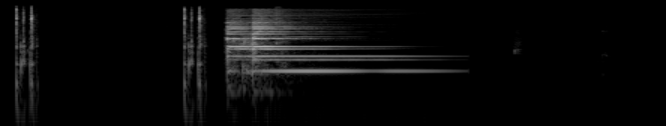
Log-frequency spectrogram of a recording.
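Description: Two quick mouse clicks, then two more, then one bell ding that rings and fades over about a second and a half: a subscribe-button animation sound effect.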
